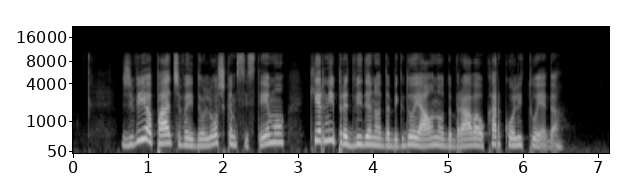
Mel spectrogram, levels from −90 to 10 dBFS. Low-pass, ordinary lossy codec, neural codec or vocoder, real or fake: 9.9 kHz; MP3, 96 kbps; none; real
